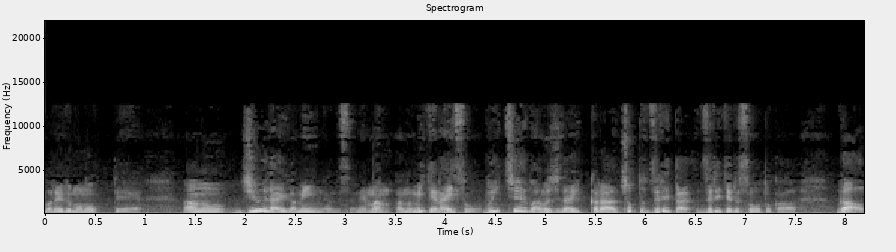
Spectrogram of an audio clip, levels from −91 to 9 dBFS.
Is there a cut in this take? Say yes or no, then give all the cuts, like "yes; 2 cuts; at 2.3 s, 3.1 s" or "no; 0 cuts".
yes; 2 cuts; at 3.5 s, 4.4 s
